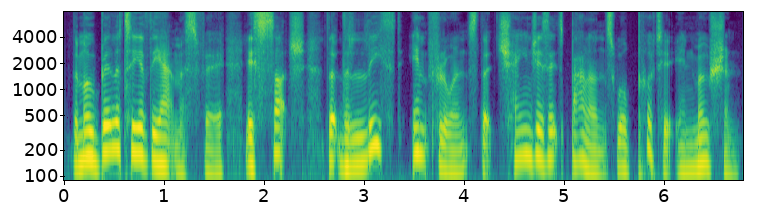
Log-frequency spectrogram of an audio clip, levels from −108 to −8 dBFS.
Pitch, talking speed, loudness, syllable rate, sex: 140 Hz, 175 wpm, -19 LUFS, 5.2 syllables/s, male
